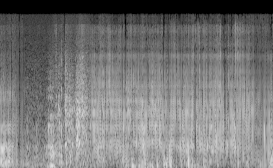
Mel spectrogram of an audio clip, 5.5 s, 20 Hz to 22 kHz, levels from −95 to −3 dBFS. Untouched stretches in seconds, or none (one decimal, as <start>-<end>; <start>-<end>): 0.5-1.8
